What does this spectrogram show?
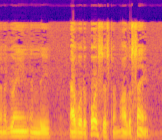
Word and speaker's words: avoirdupois: Most everyone's familiar with the avoirdupois system. Avoirdupois, or avoirdupois, however you choose to pronounce it, comes from the French, and it means to have weight.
